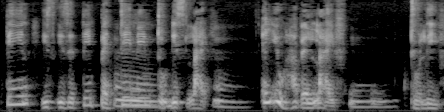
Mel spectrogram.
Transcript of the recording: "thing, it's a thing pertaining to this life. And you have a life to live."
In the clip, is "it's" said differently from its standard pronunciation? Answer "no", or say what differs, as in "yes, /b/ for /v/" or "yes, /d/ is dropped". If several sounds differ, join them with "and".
yes, /s/ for /t/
